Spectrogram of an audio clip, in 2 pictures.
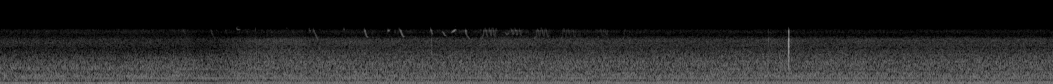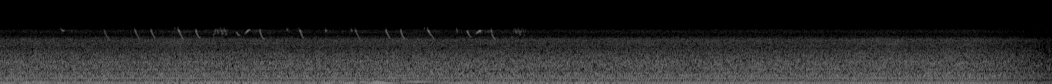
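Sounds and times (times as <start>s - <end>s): steady hiss and low hum: 0.0s - 21.0s
small birds chirping: 1.8s - 6.3s, 10.9s - 15.9s.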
